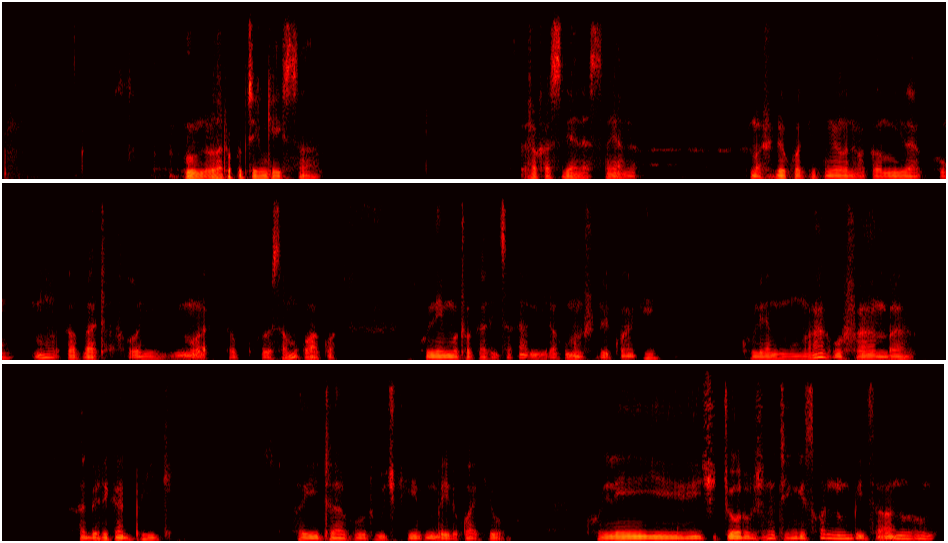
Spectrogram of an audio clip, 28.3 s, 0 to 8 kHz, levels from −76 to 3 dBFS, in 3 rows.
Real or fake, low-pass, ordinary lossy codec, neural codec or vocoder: fake; 7.2 kHz; Opus, 24 kbps; codec, 16 kHz in and 24 kHz out, 0.9 kbps, LongCat-Audio-Codec, four codebook decoder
